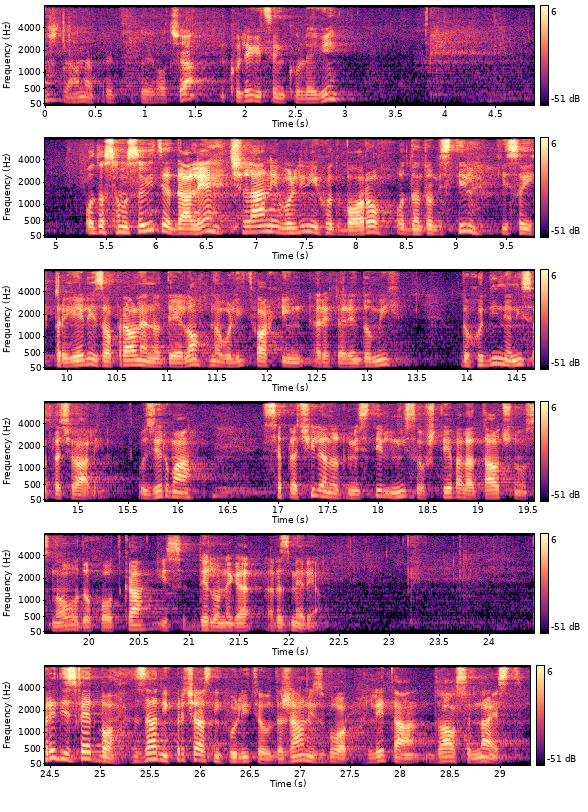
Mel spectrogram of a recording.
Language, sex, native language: Slovenian, male, Slovenian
